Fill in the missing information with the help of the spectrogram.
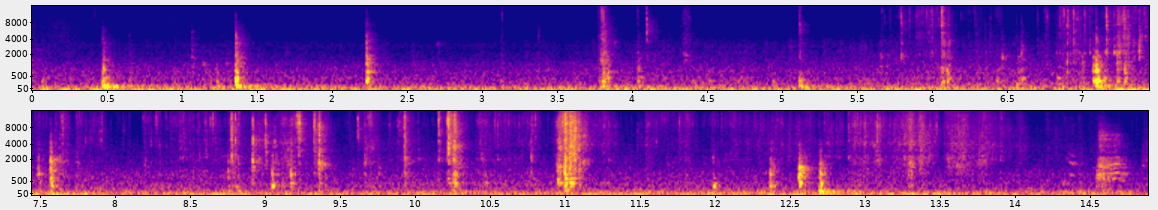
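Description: Plastic shrink-wrap being torn and crinkled off a trading-card hobby box: a run of sharp crackles and clicks, sparse at first and busier from about halfway through.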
